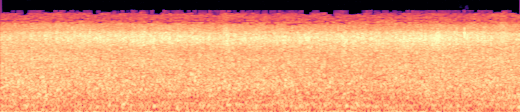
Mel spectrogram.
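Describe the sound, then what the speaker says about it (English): A forest waterfall rushes in a steady, loud, broadband roar on a woodland walk near abandoned cabins, with no voices. "just watch this beautiful waterfall"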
